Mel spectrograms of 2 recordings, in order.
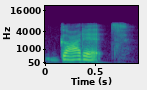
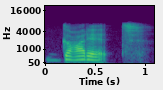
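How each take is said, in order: The two takes are said the same way.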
